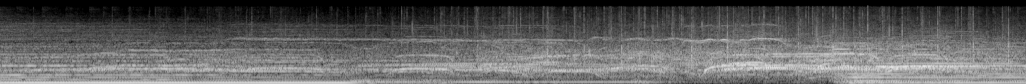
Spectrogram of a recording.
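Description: Rock band holding a final ringing chord as the song ends. The low notes break off about three and a half seconds in and come back near the end, while the crowd cheers, whistles and claps.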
